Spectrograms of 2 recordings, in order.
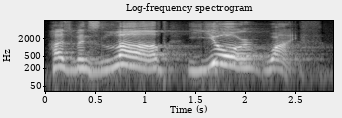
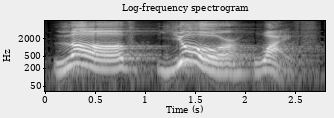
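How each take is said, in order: First: Drawn-out "love YOUR wife" with the weight on "your"; stress on your. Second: "Love your wife" slow, with "your" leaned on hard and loud; emphatic, drawn-out "Love YOUR wife"; stress on your. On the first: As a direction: slowly press on "your". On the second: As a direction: stretch it out and press down on "your". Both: Shown as a demonstration. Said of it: "I'm going to be putting the emphasis on your".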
